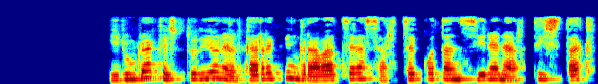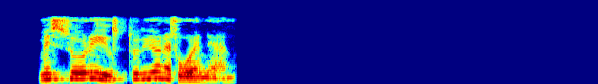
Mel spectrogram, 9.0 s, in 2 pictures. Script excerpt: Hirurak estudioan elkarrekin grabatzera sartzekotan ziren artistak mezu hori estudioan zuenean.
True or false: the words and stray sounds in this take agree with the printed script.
true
